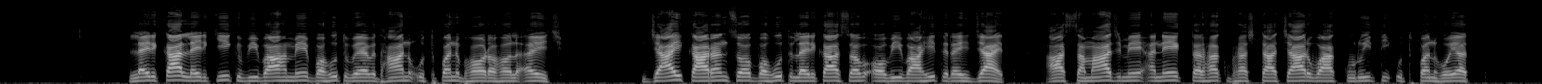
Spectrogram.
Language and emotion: Maithili, neutral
